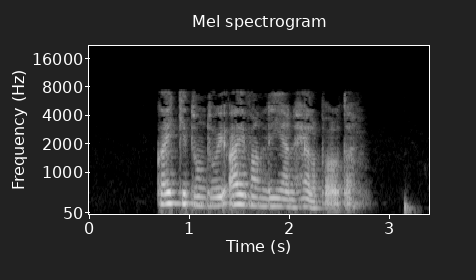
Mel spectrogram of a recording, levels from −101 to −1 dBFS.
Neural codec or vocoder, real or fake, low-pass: none; real; 7.2 kHz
